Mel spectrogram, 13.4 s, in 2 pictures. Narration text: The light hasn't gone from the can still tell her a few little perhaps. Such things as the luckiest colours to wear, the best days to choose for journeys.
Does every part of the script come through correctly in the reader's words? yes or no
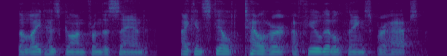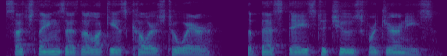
no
